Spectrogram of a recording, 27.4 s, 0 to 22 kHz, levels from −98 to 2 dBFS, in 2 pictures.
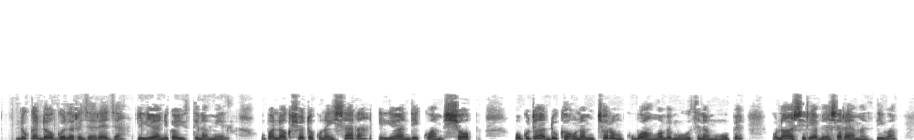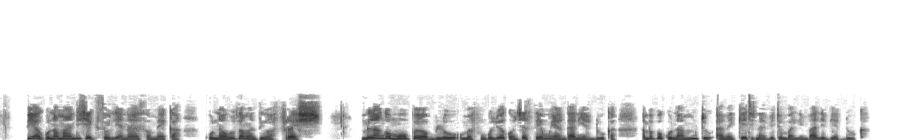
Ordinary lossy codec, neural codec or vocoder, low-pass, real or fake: MP3, 32 kbps; none; 7.2 kHz; real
